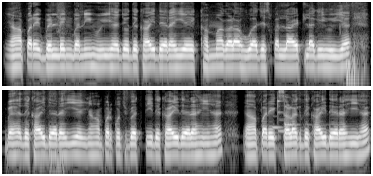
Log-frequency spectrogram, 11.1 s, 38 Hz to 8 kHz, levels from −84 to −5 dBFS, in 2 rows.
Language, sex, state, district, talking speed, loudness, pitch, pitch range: Hindi, male, Uttarakhand, Tehri Garhwal, 240 wpm, -14 LUFS, 130 Hz, 130-135 Hz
